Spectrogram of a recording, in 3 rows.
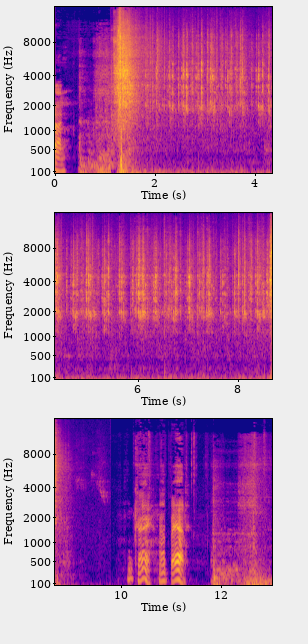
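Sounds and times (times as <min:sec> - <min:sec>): car engine cold start burst: 0:01.2 - 0:09.2
car engine idling roughly: 0:01.2 - 0:09.2.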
